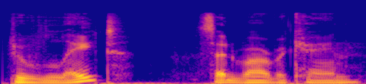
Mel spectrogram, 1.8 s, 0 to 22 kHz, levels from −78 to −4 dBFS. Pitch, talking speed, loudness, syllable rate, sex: 95 Hz, 130 wpm, -19 LUFS, 4.7 syllables/s, male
